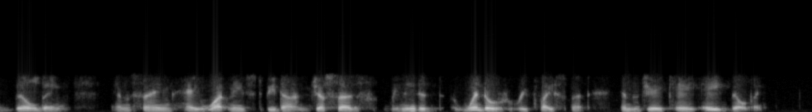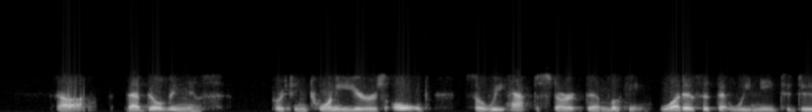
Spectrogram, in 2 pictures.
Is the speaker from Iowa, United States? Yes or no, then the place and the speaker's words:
yes; Shenandoah, Iowa, United States; I was born and raised here in Shenandoah, graduated from Shenandoah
